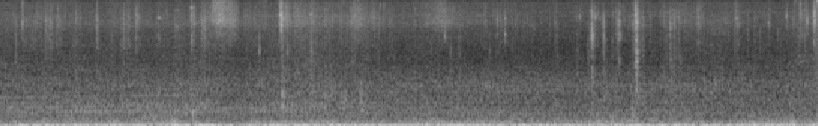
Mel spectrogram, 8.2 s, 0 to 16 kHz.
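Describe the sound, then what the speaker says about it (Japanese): A Toyota Axio GT engine lugging along at about 1500 rpm on a mountain pass, heard from inside the car as a steady, loud, low rumble with road noise and no speech. "もう回転数が1500回転で走ってるからね、今ね。"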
